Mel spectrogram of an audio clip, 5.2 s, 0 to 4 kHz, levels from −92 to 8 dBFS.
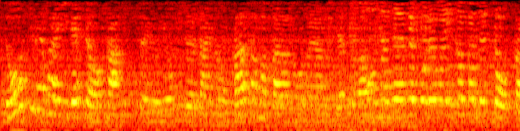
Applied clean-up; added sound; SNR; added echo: none; none; none; reverberation time 0.3 s.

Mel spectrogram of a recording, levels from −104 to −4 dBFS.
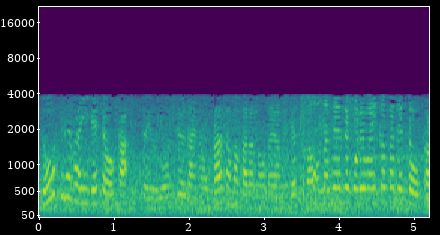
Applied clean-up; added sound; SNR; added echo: none; none; none; none.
